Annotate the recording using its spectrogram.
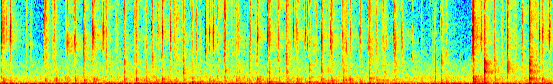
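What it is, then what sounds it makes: Low-profile aluminum and plastic keyboard being typed on. Both hands' fingertips type rapidly on a white, low-profile wireless Apple Magic Keyboard with an aluminum base and plastic scissor-switch keys, resting on a wooden desk. A quick, steady stream of soft, short clicks with bright high edges plays over a low hum, each keystroke dying away almost at once.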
